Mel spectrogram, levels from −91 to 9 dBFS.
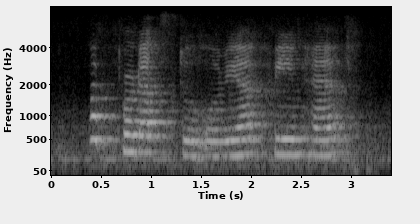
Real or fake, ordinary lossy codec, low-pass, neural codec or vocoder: real; Opus, 16 kbps; 7.2 kHz; none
